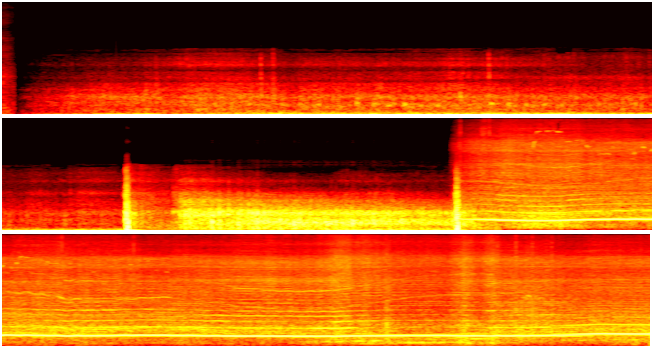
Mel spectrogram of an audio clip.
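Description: A single shotgun shot about eight seconds in, then from about eleven seconds an ATV engine running at a steady speed, its pitch stepping up near the end.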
